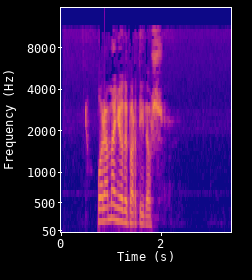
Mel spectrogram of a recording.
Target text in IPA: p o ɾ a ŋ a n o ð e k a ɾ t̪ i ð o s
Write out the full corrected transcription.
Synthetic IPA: p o ɾ a m a ɲ o ð e p a ɾ t̪ i ð o s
